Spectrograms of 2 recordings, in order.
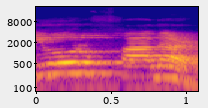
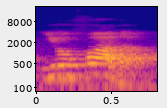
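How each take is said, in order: First: Slow your father with r's sounded; R pronounced. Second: Your father as "yo fada", no r; R silent. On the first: Teacher showing what not to say, slow r-ful your father. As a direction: stretch your father, letting the r's be heard. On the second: Teacher giving the correct form, your father without r. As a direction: say your father with both r's dropped. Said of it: "আর এর উচ্চারণটা হবে না". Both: Shown as a demonstration.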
